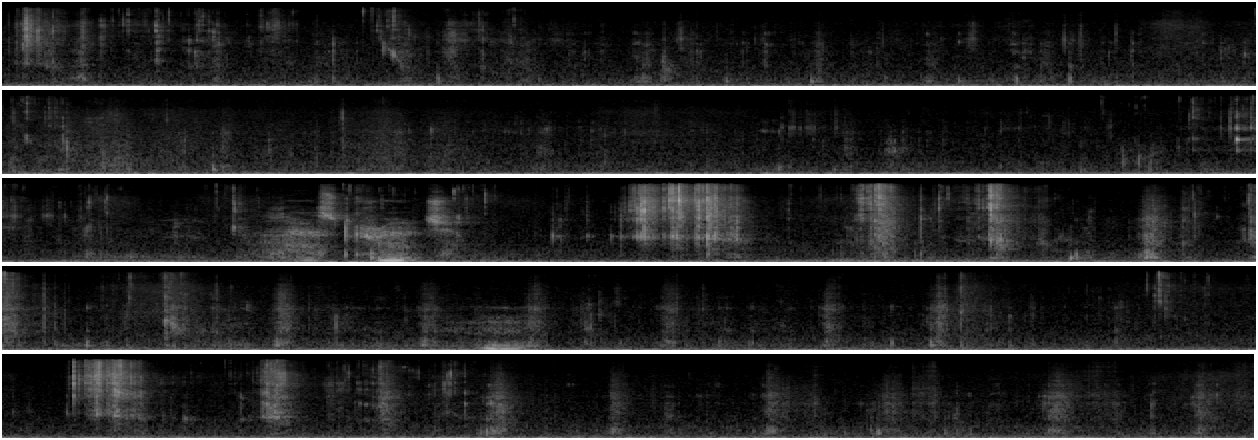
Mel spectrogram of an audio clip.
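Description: Close-miked biting and chewing of a hard fried corn taco shell: scattered crisp crunches and crackles with quieter mouth sounds between them. The loudest crunches come about halfway through and again a little before the end.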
